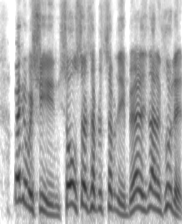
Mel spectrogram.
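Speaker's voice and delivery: words rattled off as fast as possible. Speaker recalling the fast-talking guy from old commercials, doing a Micro Machines fast-talker impression. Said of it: "he could talk really fast and be like".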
